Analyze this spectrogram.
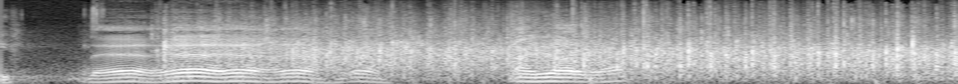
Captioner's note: audience applauding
